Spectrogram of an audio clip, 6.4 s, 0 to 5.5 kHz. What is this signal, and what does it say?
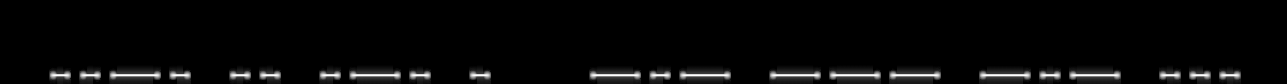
Morse code, heard as a keyed tone, about 16 wpm, 600 Hz. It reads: FIRE KOKS
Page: Korte danske ord 16wpm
